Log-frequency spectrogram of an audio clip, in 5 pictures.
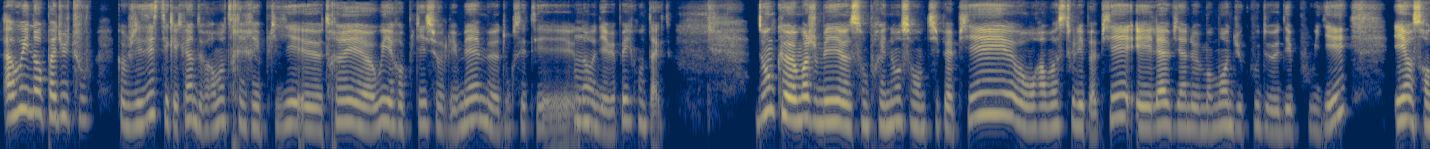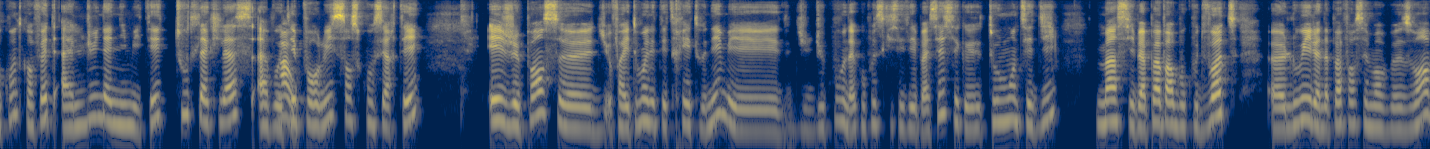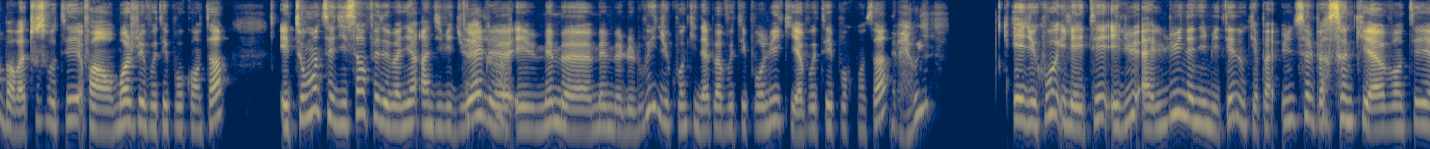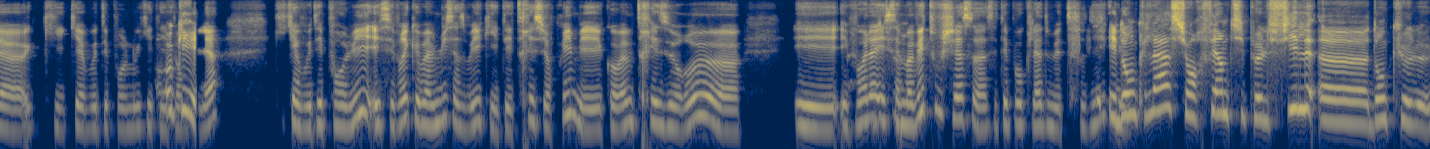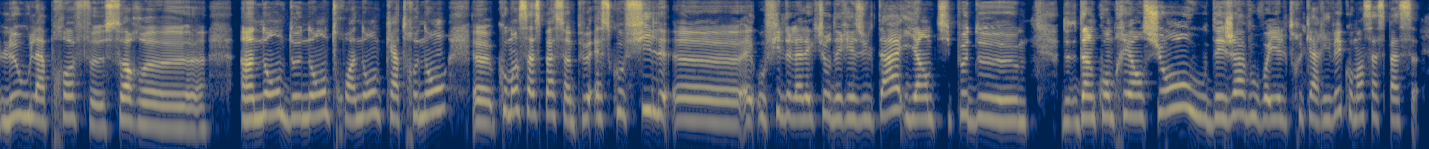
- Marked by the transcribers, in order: "replié" said as "réplié"; stressed: "l'unanimité"; other background noise; stressed: "l'unanimité"; stressed: "une"; "voté" said as "venté"; tapping
- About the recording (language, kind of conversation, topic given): French, podcast, As-tu déjà vécu un moment de solidarité qui t’a profondément ému ?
